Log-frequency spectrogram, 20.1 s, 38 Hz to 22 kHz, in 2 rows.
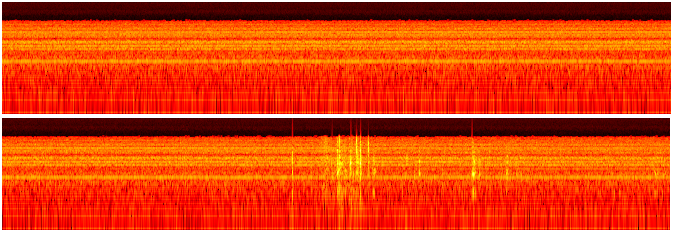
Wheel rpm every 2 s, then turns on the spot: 0, 0, 0, 0, 0, 0, 0, 0, 0, 0.
none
